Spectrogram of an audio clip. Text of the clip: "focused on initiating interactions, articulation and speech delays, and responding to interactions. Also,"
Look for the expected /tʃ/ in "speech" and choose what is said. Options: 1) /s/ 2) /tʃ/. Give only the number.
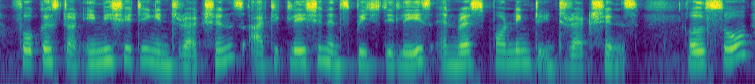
2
